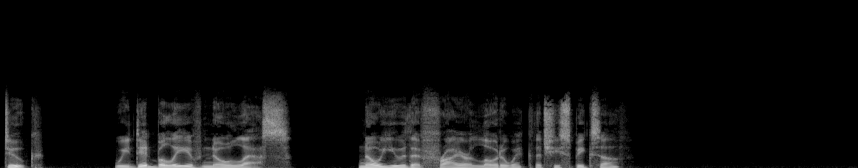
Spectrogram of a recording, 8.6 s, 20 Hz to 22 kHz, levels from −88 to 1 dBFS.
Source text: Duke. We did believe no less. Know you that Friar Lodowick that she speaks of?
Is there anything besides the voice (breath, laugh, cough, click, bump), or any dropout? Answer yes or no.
no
